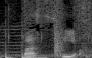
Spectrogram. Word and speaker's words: Basile: My like, the name that is going to be, like, legal is Basile. – Basile. – Basile. But it is spelled like Basil.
